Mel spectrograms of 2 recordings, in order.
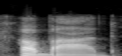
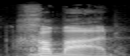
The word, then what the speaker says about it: Chabad: How do you say it? Briefly. Chabad. Chabad.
